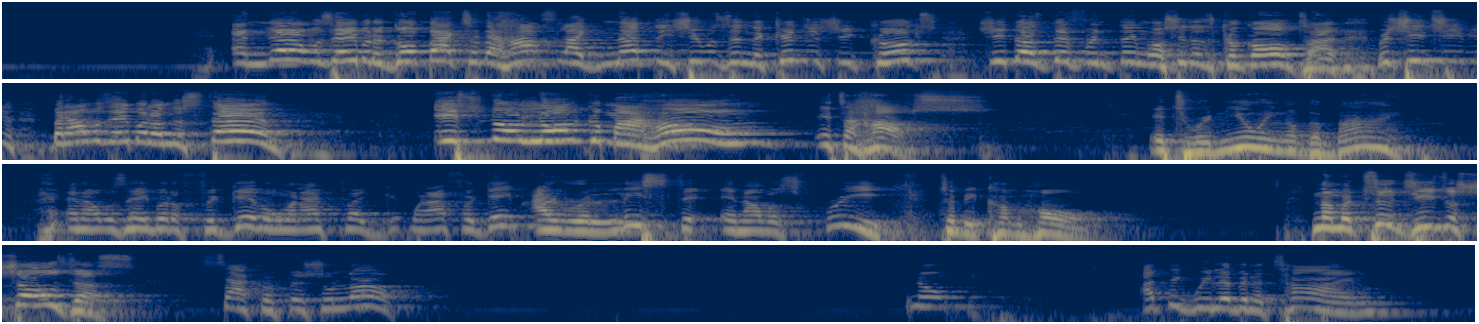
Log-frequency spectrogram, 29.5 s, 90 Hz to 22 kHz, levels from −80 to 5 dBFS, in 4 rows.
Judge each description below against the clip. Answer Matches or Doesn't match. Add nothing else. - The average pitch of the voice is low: Doesn't match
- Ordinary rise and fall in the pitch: Doesn't match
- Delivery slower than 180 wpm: Doesn't match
